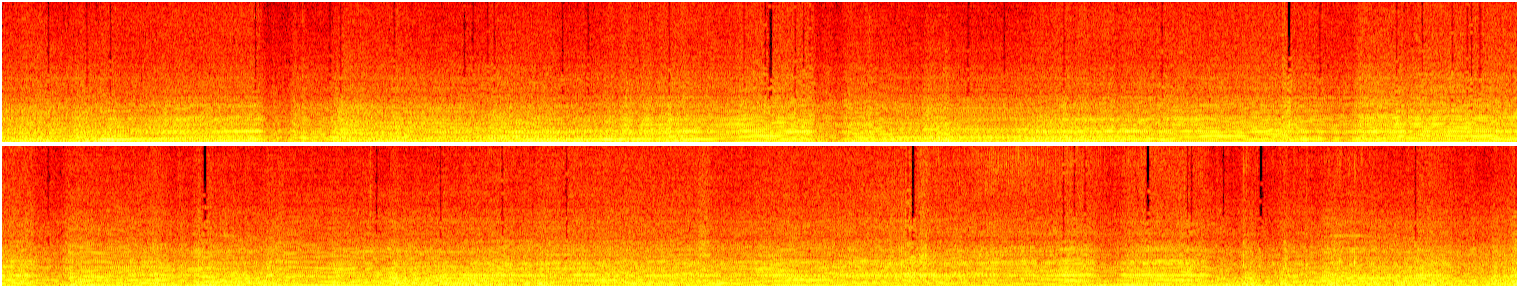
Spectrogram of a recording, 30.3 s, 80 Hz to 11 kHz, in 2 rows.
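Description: Ligier JS P320 LMP3 prototype's Nissan 5.6-litre V8 at racing speed, heard from inside the cockpit. It revs up and down through the gears, with several short breaks in the sound at the gear changes.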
